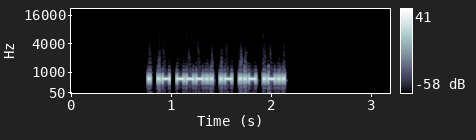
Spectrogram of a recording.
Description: Morse code, heard as a keyed tone, about 50 wpm, 700 Hz. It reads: EA8AUL
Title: DXCC-100 Call Signs - 6 Characters - Repeated 3x - 50wpm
